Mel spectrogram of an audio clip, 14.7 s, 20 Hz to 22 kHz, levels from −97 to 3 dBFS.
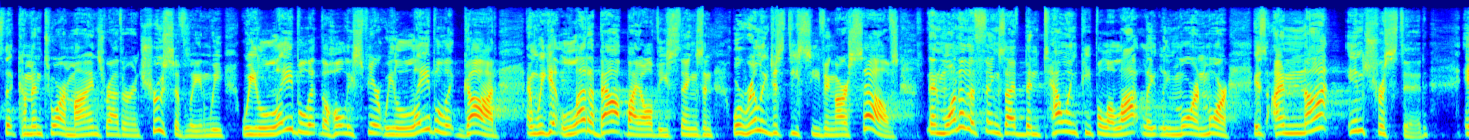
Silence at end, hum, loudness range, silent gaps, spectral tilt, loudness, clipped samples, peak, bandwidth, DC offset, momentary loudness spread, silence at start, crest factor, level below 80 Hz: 0 s; none; 3 LU; none; -3 dB/octave; -25 LUFS; under 0.1%; -6 dBFS; 18 kHz; under 0.1%; 8 LU; 0 s; 20 dB; -74 dBFS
